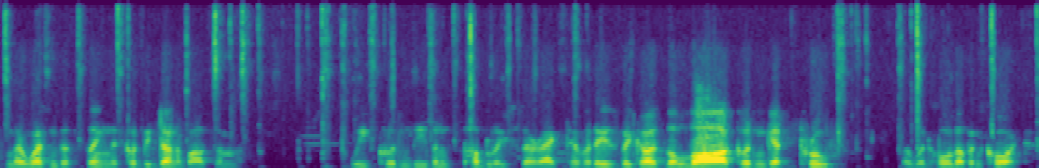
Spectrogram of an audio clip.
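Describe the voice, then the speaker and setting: An actor playing an earnest, determined young man with a measured, resolute manner, in old-time radio drama style. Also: sits low. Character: earnest, determined crusading son, secret vigilante. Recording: muffled, band-limited vintage radio recording.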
